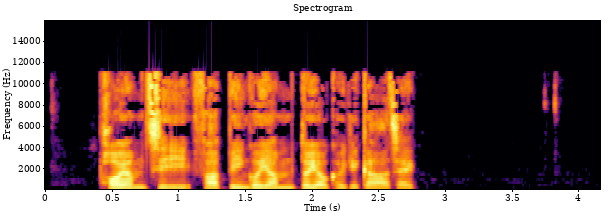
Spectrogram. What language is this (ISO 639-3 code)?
yue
